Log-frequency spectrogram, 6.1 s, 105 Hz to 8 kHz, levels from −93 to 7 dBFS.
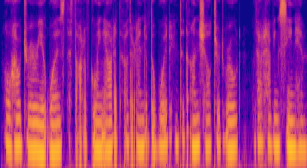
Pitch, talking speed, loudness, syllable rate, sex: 180 Hz, 235 wpm, -20 LUFS, 5.9 syllables/s, female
